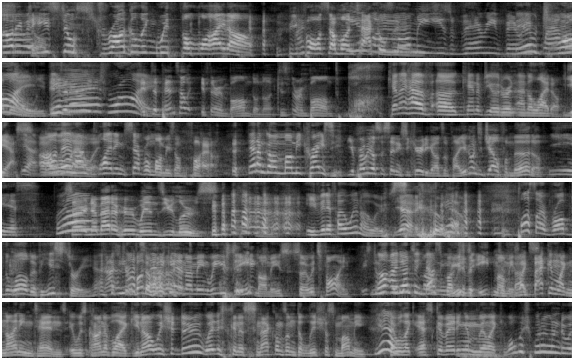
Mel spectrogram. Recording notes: Recorded at the Eureka Hotel in Melbourne in 2016.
